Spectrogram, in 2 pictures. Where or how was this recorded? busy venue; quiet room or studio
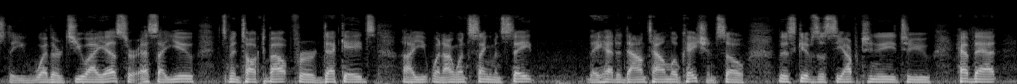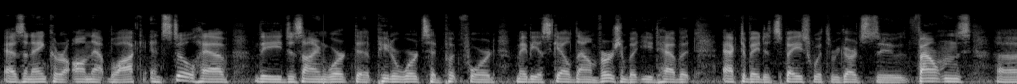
busy venue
